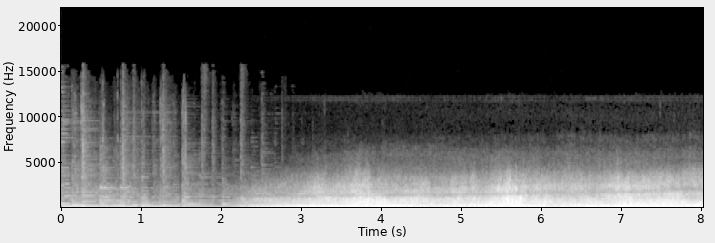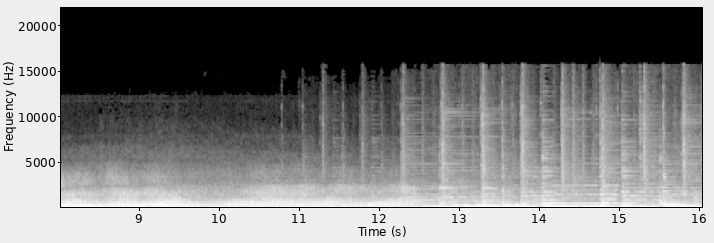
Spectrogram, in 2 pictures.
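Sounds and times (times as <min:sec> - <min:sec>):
helicopter rotor and engine: 0:02.3 - 0:13.1.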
